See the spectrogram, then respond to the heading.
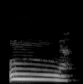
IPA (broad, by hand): ŋ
